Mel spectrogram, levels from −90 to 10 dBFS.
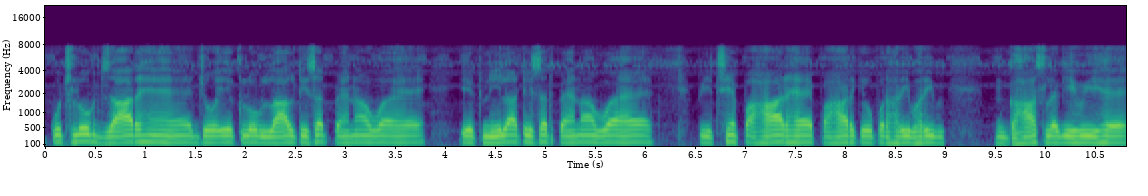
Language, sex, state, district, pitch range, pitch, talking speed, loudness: Hindi, male, Rajasthan, Nagaur, 135-145 Hz, 140 Hz, 185 wpm, -18 LUFS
